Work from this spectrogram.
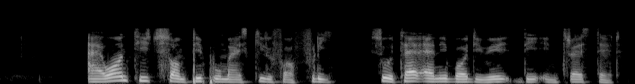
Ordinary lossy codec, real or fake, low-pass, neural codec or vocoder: none; real; 5.4 kHz; none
